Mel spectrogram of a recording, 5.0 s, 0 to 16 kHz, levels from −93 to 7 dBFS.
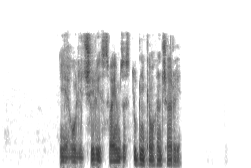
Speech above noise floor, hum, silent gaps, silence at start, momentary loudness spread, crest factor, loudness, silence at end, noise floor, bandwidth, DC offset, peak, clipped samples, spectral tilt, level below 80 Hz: over 70 dB; none; none; 1.2 s; 8 LU; 20 dB; -20 LUFS; 1.45 s; under -90 dBFS; 7.8 kHz; under 0.1%; -2 dBFS; under 0.1%; -4 dB/octave; -48 dBFS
